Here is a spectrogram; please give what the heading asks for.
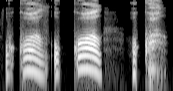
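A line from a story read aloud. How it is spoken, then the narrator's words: Desperate, through clenched teeth. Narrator (Russian): отчаянно сжимая зубы, процедил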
